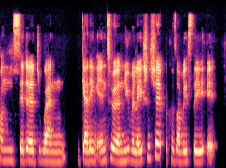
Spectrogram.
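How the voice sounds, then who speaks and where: A woman speaks in a Manchester accent. Her pace is moderate and her pitch medium. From northern England, Manchester. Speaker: guest sharing relationship story. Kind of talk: personal testimony in an online circle.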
